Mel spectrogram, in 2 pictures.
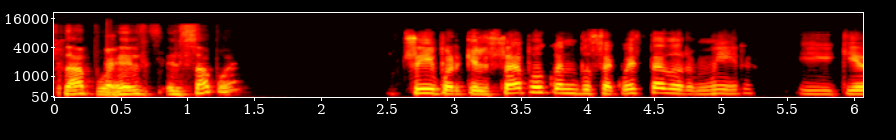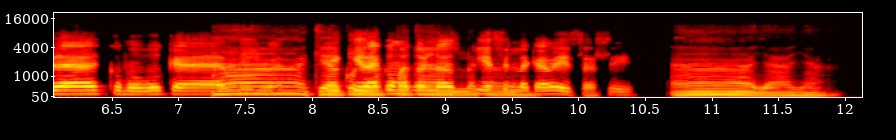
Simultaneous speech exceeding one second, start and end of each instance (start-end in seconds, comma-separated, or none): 7.2-9.7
